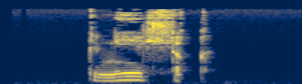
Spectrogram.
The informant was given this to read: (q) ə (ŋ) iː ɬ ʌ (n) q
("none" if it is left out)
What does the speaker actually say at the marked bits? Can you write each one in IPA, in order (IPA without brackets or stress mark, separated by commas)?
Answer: k, n, none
